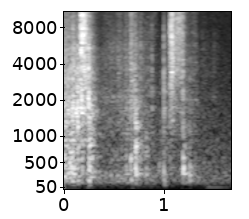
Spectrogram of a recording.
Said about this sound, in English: This deck's a little hard to shuffle.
